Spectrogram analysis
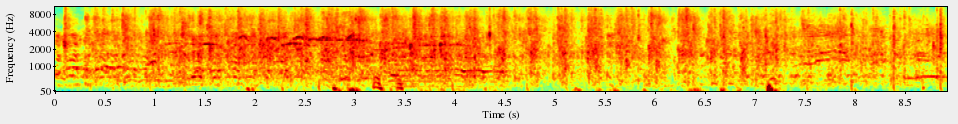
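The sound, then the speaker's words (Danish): Audience applause welcomes a guest onto a talk show: dense, sustained clapping at an even level, with a voice faintly beneath it and one sharp thump near the end. “Som jeg nævner her, så giver en kæmpe stor hånd til intet mindre end en charlatan.”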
